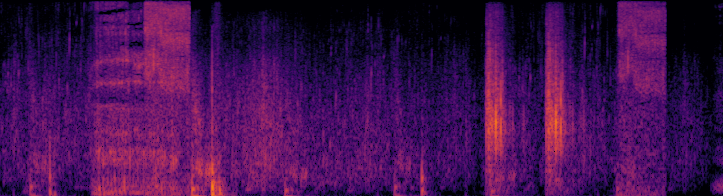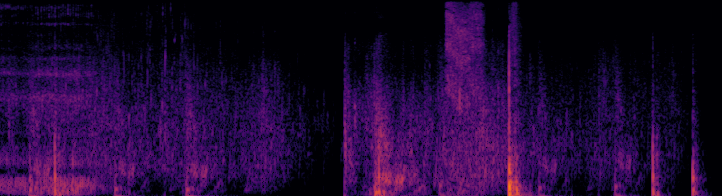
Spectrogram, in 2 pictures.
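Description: A torch is set down with a soft click.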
